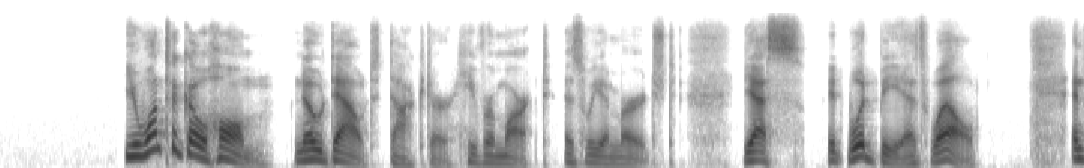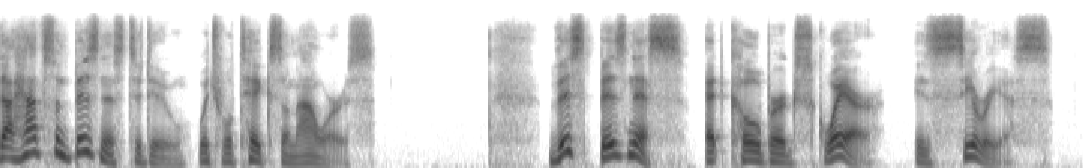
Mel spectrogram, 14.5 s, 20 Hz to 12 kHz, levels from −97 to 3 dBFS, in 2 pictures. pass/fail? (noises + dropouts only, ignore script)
pass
